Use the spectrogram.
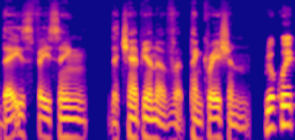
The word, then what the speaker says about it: pankration: fighter of modern days facing the champion of Pankration? Real quick, it's pronounced Pankration or Pankration.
